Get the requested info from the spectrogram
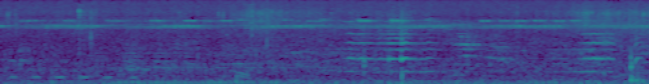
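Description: Faint forest ambience of insects droning in a steady, high, continuous tone. About four seconds in comes a brief call with a light click.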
